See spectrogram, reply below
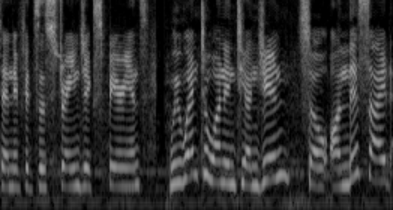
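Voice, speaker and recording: Travel vlogger: woman from Mexico, high-pitched, curious and chatty. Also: slight background noise. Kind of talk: travel vlog narration.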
